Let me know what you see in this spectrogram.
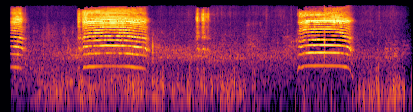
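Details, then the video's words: Kid goat bleating: two long, nasal, steady-pitched bleats, each lasting about a second, with brief fainter bleats before and between, over a constant rustling hiss. "kid goat bleating"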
